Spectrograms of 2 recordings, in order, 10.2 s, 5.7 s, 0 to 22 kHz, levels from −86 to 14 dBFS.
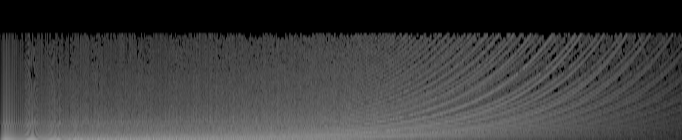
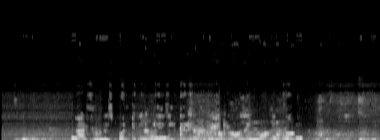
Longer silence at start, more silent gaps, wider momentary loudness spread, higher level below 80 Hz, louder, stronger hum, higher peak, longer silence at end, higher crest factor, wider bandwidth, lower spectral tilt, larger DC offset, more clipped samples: second, 0 s vs 0.2 s; neither; second, 9 LU vs 14 LU; second, -68 dBFS vs -42 dBFS; second, -31 LUFS vs -14 LUFS; neither; second, -16 dBFS vs 0 dBFS; about the same, 0 s vs 0 s; about the same, 16 dB vs 14 dB; first, 17 kHz vs 7.4 kHz; second, -3 dB/octave vs -8.5 dB/octave; neither; neither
